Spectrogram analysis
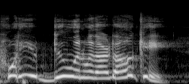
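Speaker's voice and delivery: indignant delivery.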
